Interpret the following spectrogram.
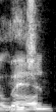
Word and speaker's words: Elision: And that's how I pronounce it? Yeah, Elision. Yeah. All right. I'm sorry to everyone. I've always been saying Elision. No, that's fine. But it's Elision.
